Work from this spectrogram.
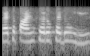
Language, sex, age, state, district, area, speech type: Hindi, female, 30-45, Madhya Pradesh, Hoshangabad, rural, conversation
